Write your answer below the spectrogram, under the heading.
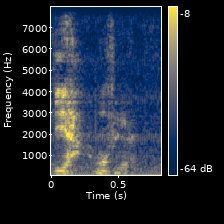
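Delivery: very quiet, barely audible little whisper. Speaking in character while hidden, making presence known: whispering a little. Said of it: "whisper a little bit".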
